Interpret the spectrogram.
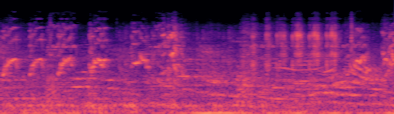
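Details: Budgerigars kept as an aviary colony, with quick repeated short rising chirps and a softer chattering murmur from the flock behind them.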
